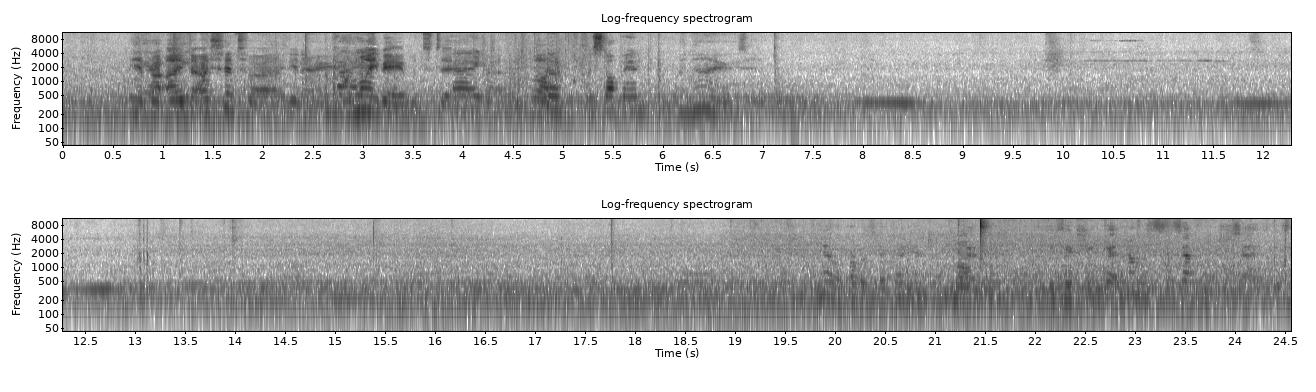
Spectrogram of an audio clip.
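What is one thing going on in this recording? A bus engine hums steadily while driving along a road.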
